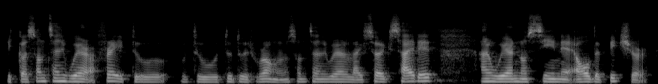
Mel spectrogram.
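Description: Halting Mexican-accented man. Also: medium pitch, fairly even intonation. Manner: searching for words, halting, many restarts. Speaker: podcast host. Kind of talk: casual podcast interview.

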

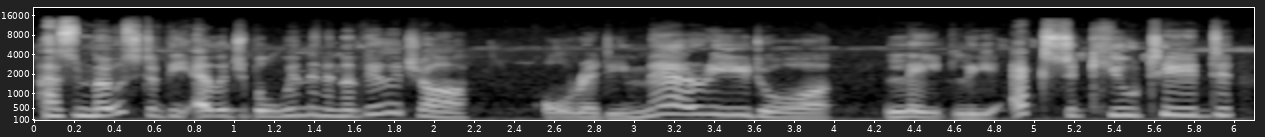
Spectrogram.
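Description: A woman's voice: mid-range voice, animated, normal speed, a little mellow, close to an everyday voice. A woman playing a pompous, condescending young Puritan male suitor in a comedic audio play, with flowery phrasing. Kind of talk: comedic audio theater acting.

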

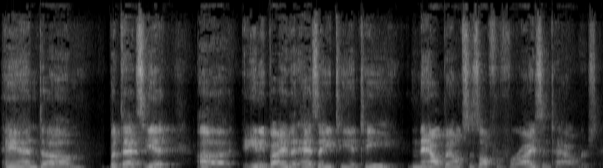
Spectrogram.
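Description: A man's voice: mid-range voice, normal speed. A man with a rural Southern American accent, chatting casually. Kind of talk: casual chat. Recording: roomy, echoing sound.

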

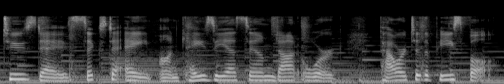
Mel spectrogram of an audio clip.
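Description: Woman, radio promo, lowish voice, music underneath. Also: a little slow. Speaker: radio show host, promo. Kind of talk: station promo.

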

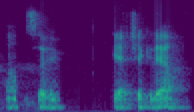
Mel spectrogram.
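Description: A man talking casually as an interview guest, relaxed and hesitant with frequent ums. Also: unhurried, highs cut off. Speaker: guest, co-op policy adviser.

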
